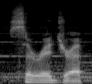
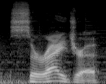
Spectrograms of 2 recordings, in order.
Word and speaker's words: Seridra: I'm not going to lie, I'm going to have to really train myself to say her name. Seridra. Seridra. Seridra. Seridra. Cuz when I read that, I would be like Saridra or or something.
